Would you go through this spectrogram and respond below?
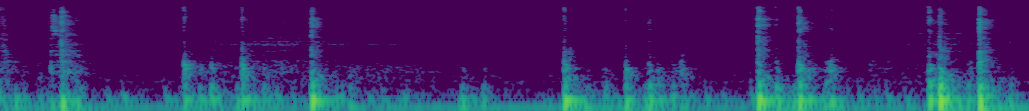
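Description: Typing code on a computer keyboard, irregular bursts of crisp key clicks with short pauses between, close and clear with no voice.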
